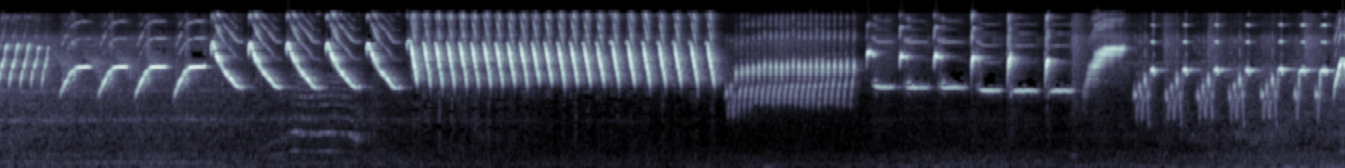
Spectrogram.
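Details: Spanish Timbrado canary song moving through tours: curved whistles, a long dense ringing roll, a nasal buzzy trill, level clipped notes, then a rising sweep into fast falling whistles.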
